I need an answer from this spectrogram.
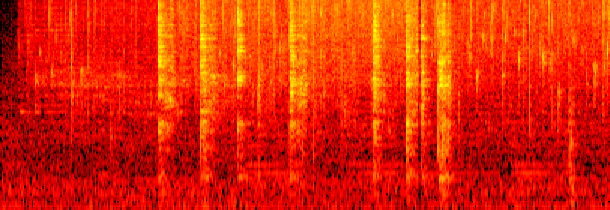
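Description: Shredded ginger sizzling in hot oil in a wok, stirred with a metal spatula. From about a second and a half in, the spatula scrapes and clinks against the wok several times.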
